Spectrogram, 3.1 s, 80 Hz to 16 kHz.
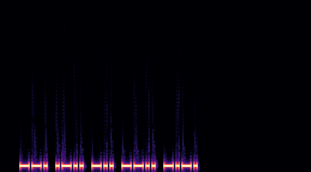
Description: Morse code, heard as a keyed tone, about 43 wpm, 700 Hz. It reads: GLDZC
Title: Code Groups - 5 Letters - 40wpm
